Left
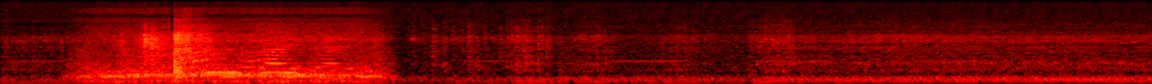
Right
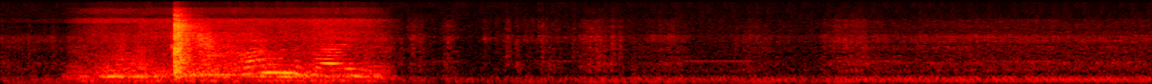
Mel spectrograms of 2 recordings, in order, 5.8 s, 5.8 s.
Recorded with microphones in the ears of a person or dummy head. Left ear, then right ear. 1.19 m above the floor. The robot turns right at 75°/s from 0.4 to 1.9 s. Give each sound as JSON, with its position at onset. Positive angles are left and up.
{"t": 0.9, "sound": "a clap", "side_deg": -65, "distance_m": 1.6}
